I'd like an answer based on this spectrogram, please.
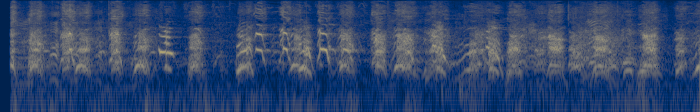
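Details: Border collie barking excitedly: a fast, uneven volley of sharp, high-pitched yips and short yelps, some with a quick rising-falling whine, packed closely together with barely a gap.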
